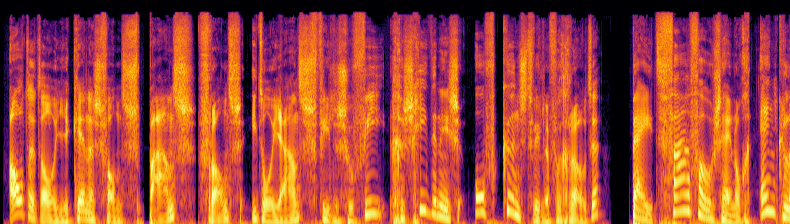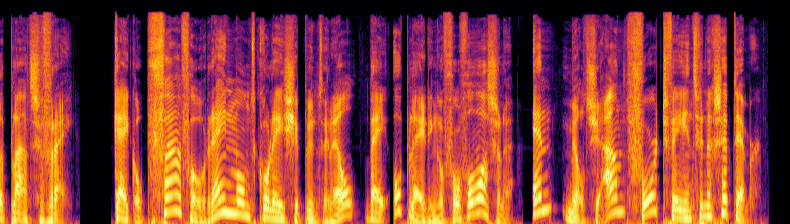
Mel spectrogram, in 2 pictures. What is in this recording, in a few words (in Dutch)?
radiocommercial; vavo college; rijnmond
